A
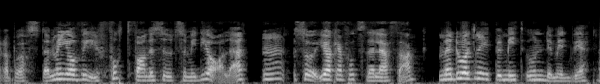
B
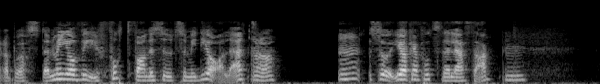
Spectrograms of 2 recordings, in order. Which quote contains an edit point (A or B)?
A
